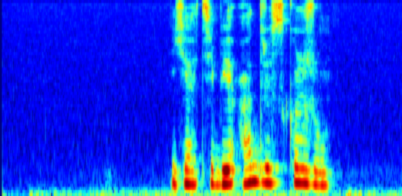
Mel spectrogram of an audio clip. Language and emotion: Russian, neutral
